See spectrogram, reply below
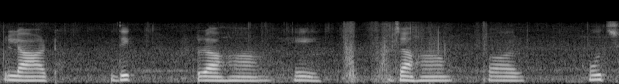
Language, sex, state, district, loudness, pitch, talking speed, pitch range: Hindi, female, Madhya Pradesh, Dhar, -19 LUFS, 185 Hz, 70 wpm, 180-195 Hz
